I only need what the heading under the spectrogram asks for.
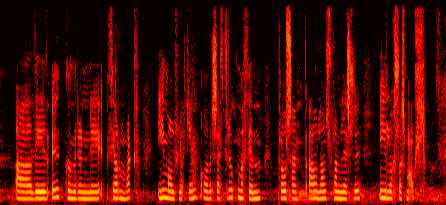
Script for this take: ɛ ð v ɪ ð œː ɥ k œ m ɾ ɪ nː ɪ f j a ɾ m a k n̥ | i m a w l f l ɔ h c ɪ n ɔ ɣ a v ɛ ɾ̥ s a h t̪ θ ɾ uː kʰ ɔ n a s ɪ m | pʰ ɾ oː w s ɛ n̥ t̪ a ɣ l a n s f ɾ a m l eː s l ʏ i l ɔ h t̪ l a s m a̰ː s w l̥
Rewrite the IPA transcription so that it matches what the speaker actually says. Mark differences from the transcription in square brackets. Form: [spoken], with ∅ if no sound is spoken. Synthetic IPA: [a] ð v ɪ ð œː ɥ k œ m ɾ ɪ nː ɪ f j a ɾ m a k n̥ | i m a w l f l ɔ h c ɪ n ɔ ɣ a v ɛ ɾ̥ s [ɛ] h t̪ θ ɾ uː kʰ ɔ [m] a [f] ɪ m | pʰ ɾ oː w s ɛ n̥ t̪ a [v] l a n s f ɾ a m l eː s l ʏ i l ɔ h t̪ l a s m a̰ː [∅] w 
